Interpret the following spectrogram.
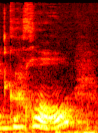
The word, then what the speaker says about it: gros: little bit different so if we're referring to a male we would say grow but to female it's gross timid extraverte mead stays the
